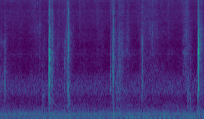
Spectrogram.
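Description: A deck of oracle cards being shuffled by hand: soft card handling with four short sharp clicks spread through, over a faint low steady hum.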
